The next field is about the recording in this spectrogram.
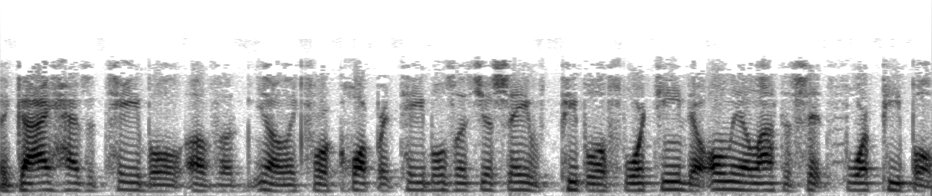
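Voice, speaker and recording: The man has an ordinary speaking voice at a medium pitch. His pace is moderate and his intonation fairly even. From Sicily, Italy; raised in US from age five. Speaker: seafood business owner. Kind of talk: casual chat.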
